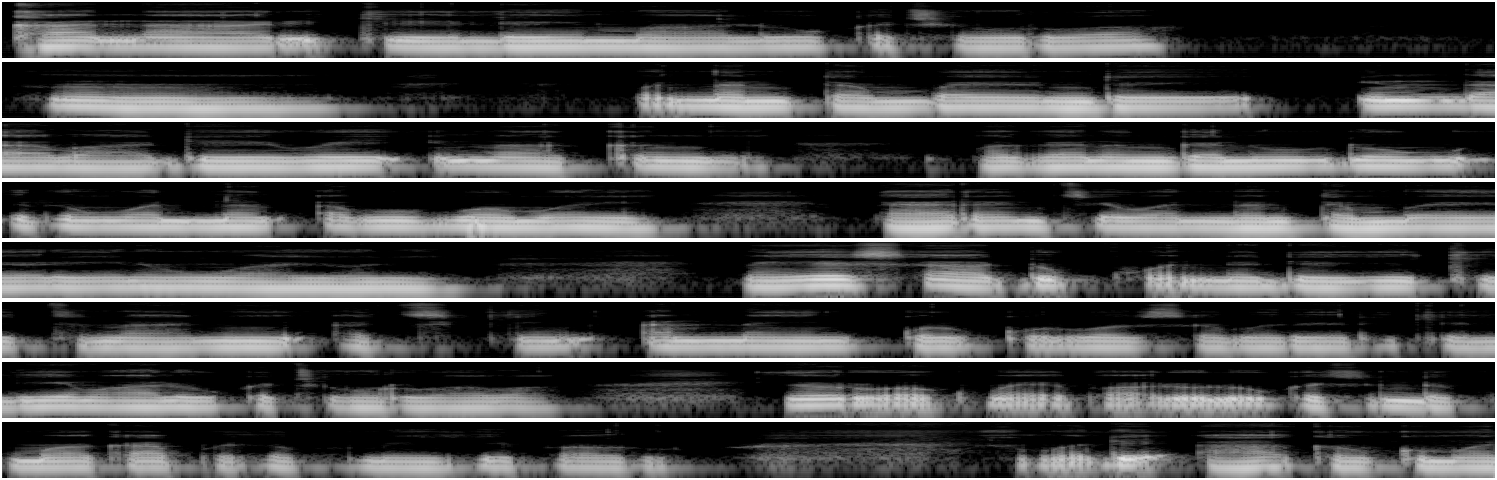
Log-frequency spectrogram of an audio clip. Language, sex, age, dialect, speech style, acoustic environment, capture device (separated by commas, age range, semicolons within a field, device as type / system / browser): Hausa, male, 25-34, Nigeria - Kano, focused, nature; silence, mobile / Linux / Chrome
